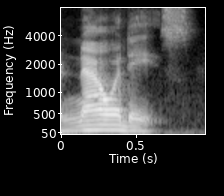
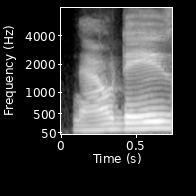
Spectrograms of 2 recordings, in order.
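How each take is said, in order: First: It is said with the middle 'a' sound. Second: It is said without the middle 'a' sound. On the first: The speaker calls it right. "You have to say nowa. There's an A there" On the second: The speaker calls it wrong. "Nowadays is wrong"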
